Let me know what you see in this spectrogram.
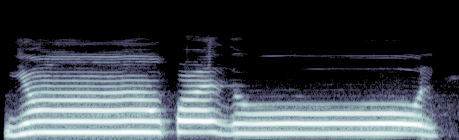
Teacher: ذال نرمے سے ادا ہوگا زا کی طرح نہیں پڑھنا · نون ساکن کے بعد حروف اخفا میں سے قاف آ گیا، اخفا مع الغنہ ہوگا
